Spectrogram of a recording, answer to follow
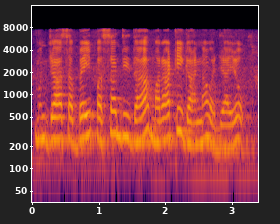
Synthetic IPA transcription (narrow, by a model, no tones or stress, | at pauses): mʊ̃ɦɪ̃ɲd͡ʑasɐbʱəipɐsə̃nd̪ʱid̪amɐɾaːʈʰiɡʱaːnãʋɐʄaːjoː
